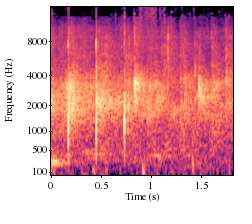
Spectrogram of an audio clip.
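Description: Soft, steady crowd applause forms a hissing wash of clapping, with a few sharper individual claps standing out at irregular moments.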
